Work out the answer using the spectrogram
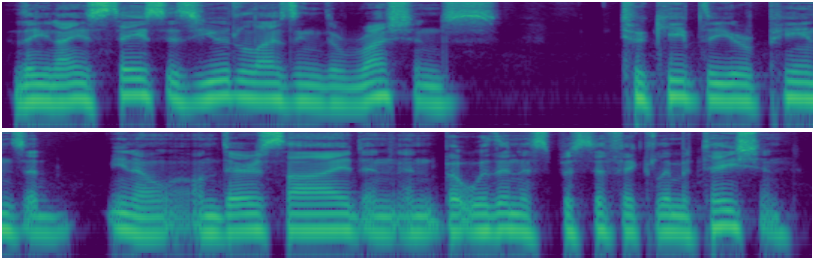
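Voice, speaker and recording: A man talking politics as an analyst in a casual discussion, halting often with repeated words and restarts. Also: mid-range voice, little pitch movement, creaky, mellow, no room sound, clean studio sound.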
